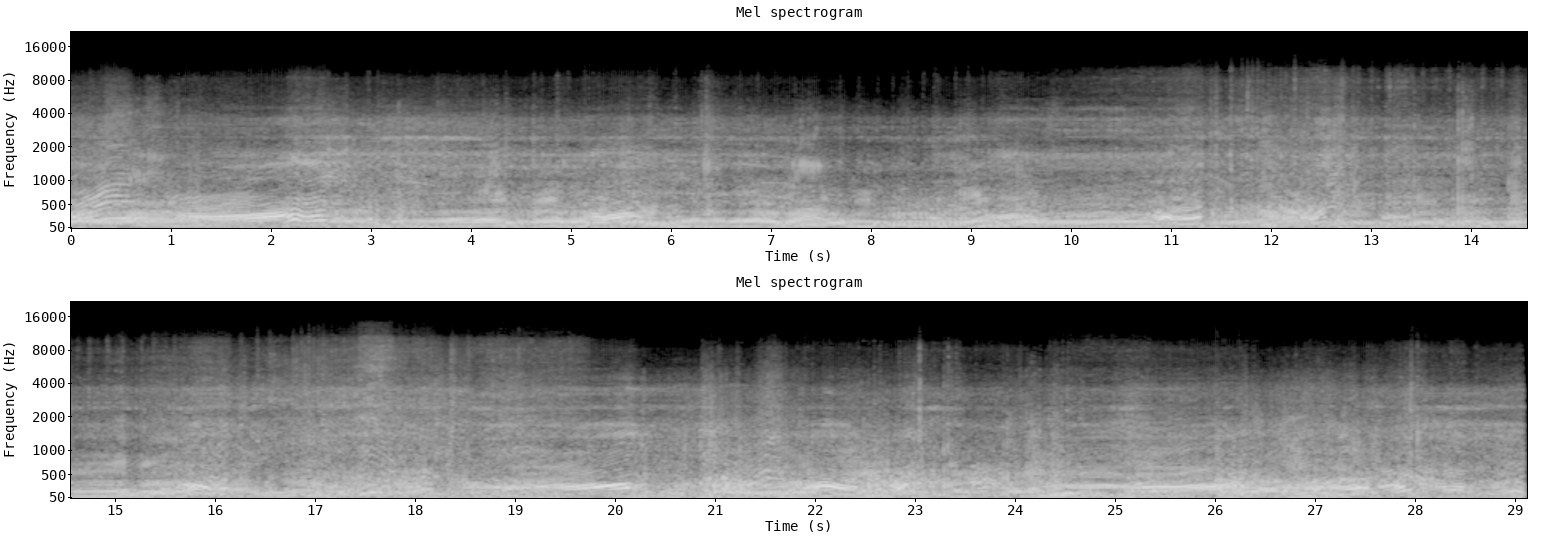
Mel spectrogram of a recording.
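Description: Enduro motorcycle engine revving hard and dropping back over and over, its pitch rising and falling with each burst of throttle as the bike works through obstacles.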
